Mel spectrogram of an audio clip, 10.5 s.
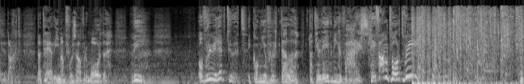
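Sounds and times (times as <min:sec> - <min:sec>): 
speech: 0:00.1 - 0:03.4, 0:04.0 - 0:08.7
gunshots: 0:08.2 - 0:10.4.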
